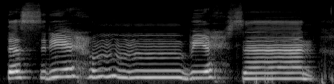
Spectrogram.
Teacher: തെൻവീനിലുള്ള നൂനിൻ്റെ സൗണ്ടിനെ മീമാക്കി മാറ്റി മറിച്ചിട്ട് ഉണ്ണയോടുകൂടി ഓതി കൊടുക്കുക. അവിടെ നൂനിൻ്റെ സൗണ്ടിനെ കേൾക്കുകയേ ഇല്ല.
